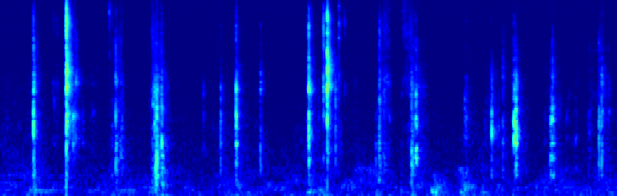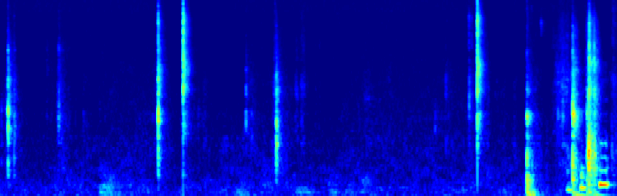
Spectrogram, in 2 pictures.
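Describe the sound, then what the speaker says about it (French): Scissors snip the overhanging edges of material while a box is being decorated. The sharp cuts come close and clear in an irregular series, with brief quiet gaps between them. "Donc ensuite, on coupe ceux qui dépassent."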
